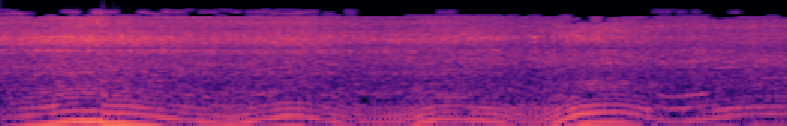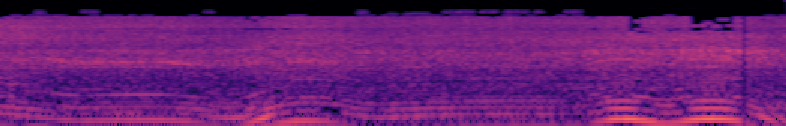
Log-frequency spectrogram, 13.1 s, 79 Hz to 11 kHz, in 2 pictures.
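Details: R56 Mini with big turbo fitted, running after subframe work: smooth rises and falls through a series of revs, settling cleanly each time with no ticking or stumbles; normal running, healthy.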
